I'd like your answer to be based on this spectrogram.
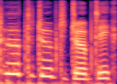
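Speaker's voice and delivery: soft, high silly sing-song; aimless wandering ditty. Retold or imitated. Shizuka wandering around the festival, soft silly ditty. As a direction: hum nonsense syllables, pottering along. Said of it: "wandering around a little bit like".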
